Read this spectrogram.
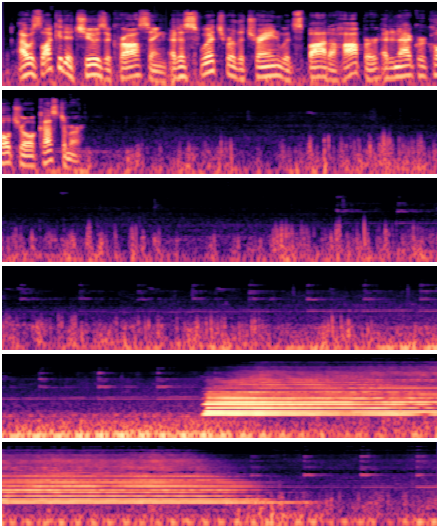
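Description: A diesel locomotive rumbles as it approaches and grows louder.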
